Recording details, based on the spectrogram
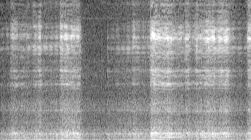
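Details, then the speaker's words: Vevor drill bit sharpener, bit pushed in with chuck flats lined up: quiet motor hum with short hissy grinding bursts as the tip touches the stone, easing off between light back-and-forth passes; normal sharpening. "You turn the machine on. Now, just going to push it in. You can hear it start grinding."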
